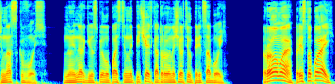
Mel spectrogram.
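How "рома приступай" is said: loud, high command; shout. Acted. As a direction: bark the order across the field. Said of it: "крикнул Алексей". (Алексей громко кричит Роме приказ)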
